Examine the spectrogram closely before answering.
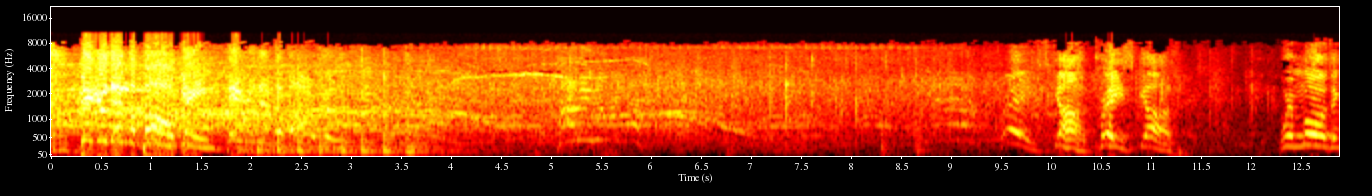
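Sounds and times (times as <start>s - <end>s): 
large congregation screaming and cheering: 0.0s - 11.5s
large congregation clapping: 0.0s - 12.8s
whoops from a congregation: 3.6s - 9.3s
speech: 10.2s - 11.3s, 12.3s - 12.8s.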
